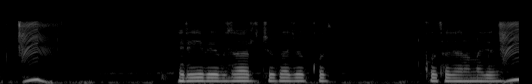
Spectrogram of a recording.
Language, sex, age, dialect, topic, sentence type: Bengali, male, 18-24, Western, agriculture, statement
